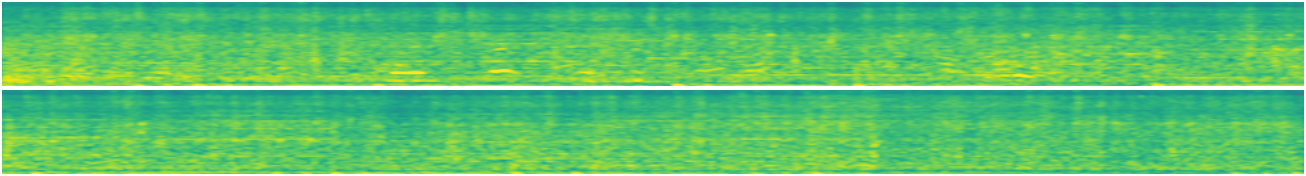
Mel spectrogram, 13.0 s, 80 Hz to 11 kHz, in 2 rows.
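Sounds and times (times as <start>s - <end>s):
heavy rain and hail: 0.0s - 13.0s.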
